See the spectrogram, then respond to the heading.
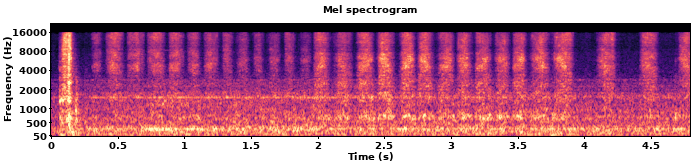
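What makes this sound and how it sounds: A wooden-handled bristle brush scrubs and rubs the leather sides of a hollow brown leather shoe with a slotted side and a brass buckle, held in hand. A brief sharp knock at the start gives way to a quiet, steady run of rapid, bright, hissy brushing strokes, with a faint tone running underneath.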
